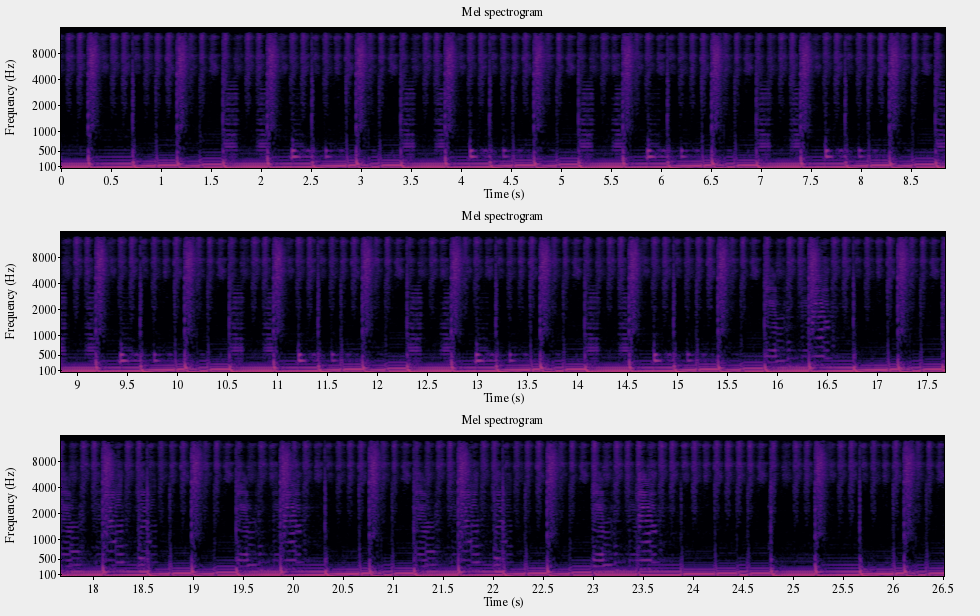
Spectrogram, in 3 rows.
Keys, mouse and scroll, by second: 1.1 click, 1.8 click, 3.7 click, 3.9 click, 5.9 click, 6.3 click, 7.1 shift+click, 8.2 shift+click, 9.9 click, 11.6 click, 12.3 click, 12.5 scroll down 2, 12.8 scroll up 2, 13.0 click, 14.1 click, 14.5 click, 15.1 click, 15.4-16.6 ctrl+drag, 16.7 shift+click, 19.1 click, 19.7 shift+click, 20.4 shift+click, 22.1 click, 22.9 click, 23.2 scroll down 2, 26.0-26.3 scroll up 2.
